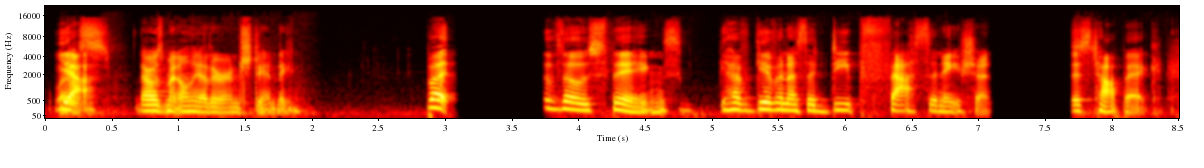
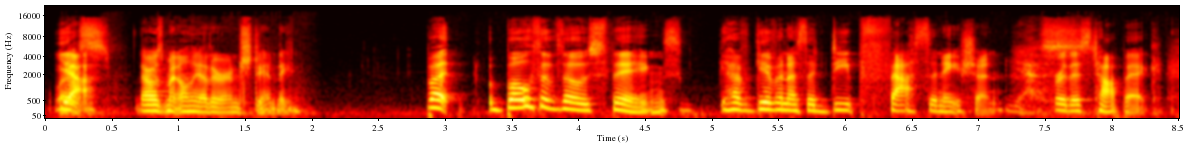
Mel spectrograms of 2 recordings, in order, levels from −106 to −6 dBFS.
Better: second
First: audio cutting out; at 3 s for 0.5 s and at 7 s for 0.5 s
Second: none

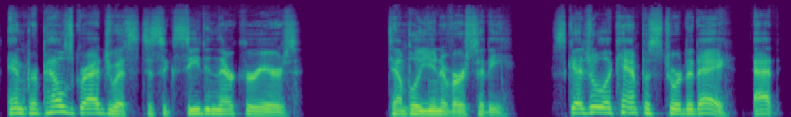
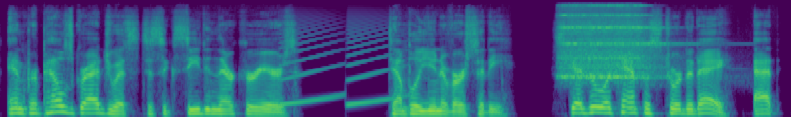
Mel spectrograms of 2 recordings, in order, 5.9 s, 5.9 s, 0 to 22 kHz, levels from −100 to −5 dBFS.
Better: first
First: none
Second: siren; faint; from 2 to 3 s; peak 15 dB below the speech // doorbell; loud; at 4 s; peak 3 dB above the speech

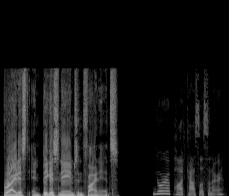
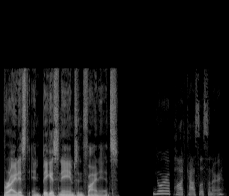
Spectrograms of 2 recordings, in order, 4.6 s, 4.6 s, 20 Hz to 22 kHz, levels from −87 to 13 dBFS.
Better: second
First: distortion; slight; 1.3% of the sound clipped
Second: none

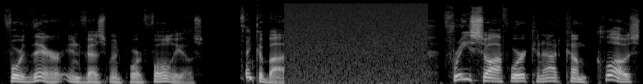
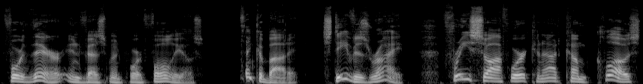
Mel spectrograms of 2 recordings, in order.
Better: second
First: audio cutting out; filled with static; at 3 s for 1.5 s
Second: none

